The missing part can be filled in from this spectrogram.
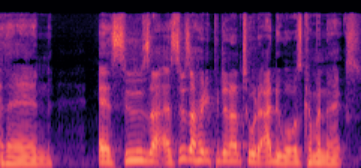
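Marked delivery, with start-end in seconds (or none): none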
